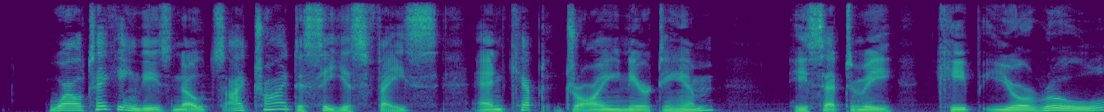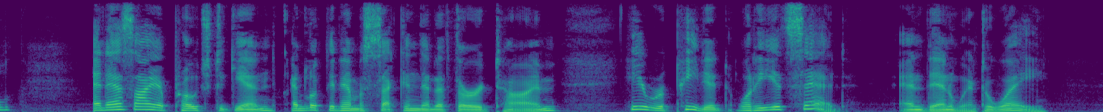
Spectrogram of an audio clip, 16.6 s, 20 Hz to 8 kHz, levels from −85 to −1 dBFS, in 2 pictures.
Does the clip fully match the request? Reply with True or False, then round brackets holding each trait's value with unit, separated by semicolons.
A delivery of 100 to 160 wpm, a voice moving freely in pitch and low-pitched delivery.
False (175 wpm; 6.6 semitones; 125 Hz)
